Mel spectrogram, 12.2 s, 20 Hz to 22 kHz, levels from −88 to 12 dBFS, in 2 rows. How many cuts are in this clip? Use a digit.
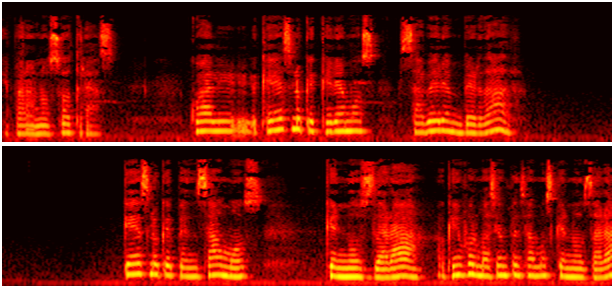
0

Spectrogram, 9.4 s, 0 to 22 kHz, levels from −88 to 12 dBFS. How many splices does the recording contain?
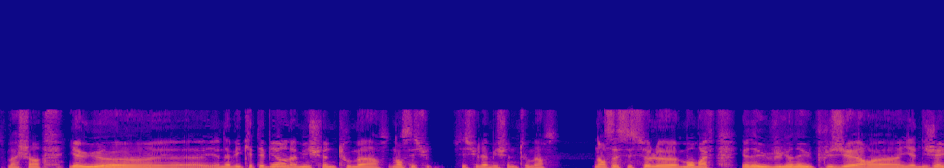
0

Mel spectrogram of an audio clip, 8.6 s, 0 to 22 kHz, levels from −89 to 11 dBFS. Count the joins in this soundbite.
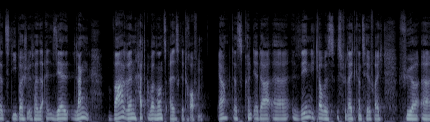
0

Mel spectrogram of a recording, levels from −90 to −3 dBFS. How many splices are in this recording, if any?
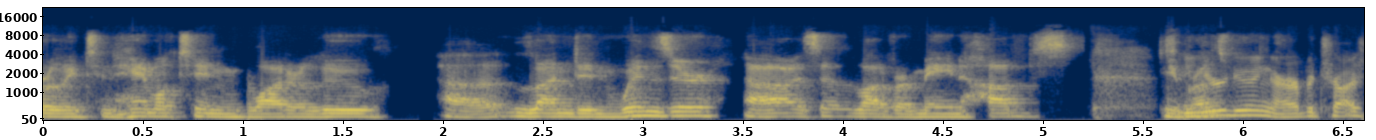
2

